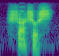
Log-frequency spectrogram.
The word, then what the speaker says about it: Chachere's: I've never heard it pronounced like that. Chachere's? Is that how you say it? Yes. Well, my hillbilly. Am I wrong, Jason? No, it's Tony Chachere's. I assume you're right, but the hillbillies I grew up with was Tony Chashers.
